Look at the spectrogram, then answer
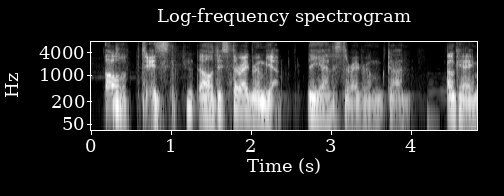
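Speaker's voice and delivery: hungover morning-after voice, stumbling with fumbling restarts. Voicing a disheveled man who enters and finds the room: acting hungover. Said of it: "he looks very, I guess, almost hungover".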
